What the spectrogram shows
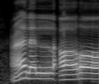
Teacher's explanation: alal araik dibaca 4 harakat atau 5 harakat ya. Karena ini adalah mad wajib ya.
